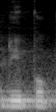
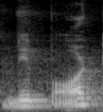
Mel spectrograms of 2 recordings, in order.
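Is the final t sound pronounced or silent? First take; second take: silent; pronounced. First: The word ends without a t sound. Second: The word ends with a t sound. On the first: The speaker calls it right. "टी silent से डिपो पढ़ते हैं" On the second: The speaker calls it wrong. "डिपोट नहीं पढ़ते"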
